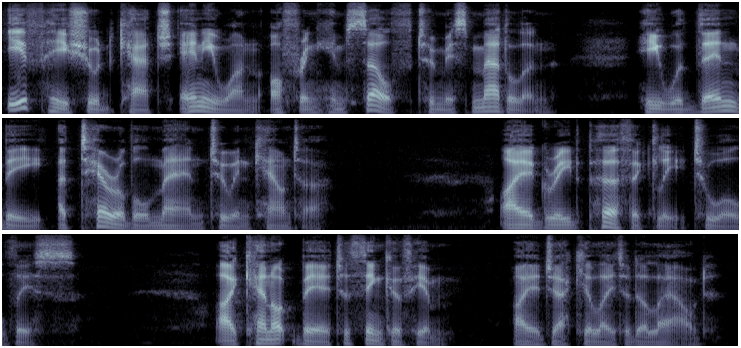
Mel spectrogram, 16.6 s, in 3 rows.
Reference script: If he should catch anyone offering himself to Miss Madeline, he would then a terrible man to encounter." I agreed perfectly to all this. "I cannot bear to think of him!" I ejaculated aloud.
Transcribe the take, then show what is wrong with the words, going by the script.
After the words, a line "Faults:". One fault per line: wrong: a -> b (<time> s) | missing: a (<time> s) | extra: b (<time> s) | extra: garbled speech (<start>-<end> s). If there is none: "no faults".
If he should catch anyone offering himself to Miss Madeline, he would then be a terrible man to encounter." I agreed perfectly to all this. "I cannot bear to think of him!" I ejaculated aloud.
Faults:
extra: be (5.5 s)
